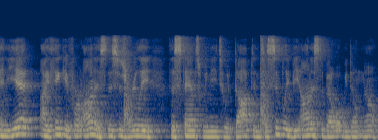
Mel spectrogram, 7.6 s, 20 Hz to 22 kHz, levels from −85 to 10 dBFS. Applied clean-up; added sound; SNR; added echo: none; Explosion; 18 dB; reverberation time 0.8 s.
